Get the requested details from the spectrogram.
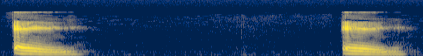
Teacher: people make the sound too short, and therefore it would sound something like eh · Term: A sound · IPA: /ei/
